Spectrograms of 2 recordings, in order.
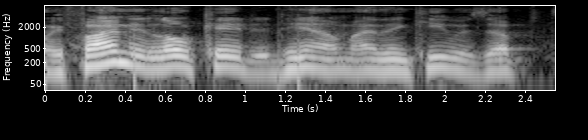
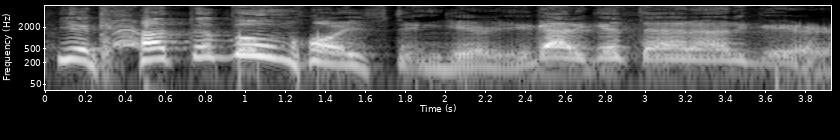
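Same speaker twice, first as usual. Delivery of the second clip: high, loud mock shout; hammed-up furious operator; imitating George shouting; 11 semitones higher, 9 dB louder than usual. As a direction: yell at the kid about the boom hoist.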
